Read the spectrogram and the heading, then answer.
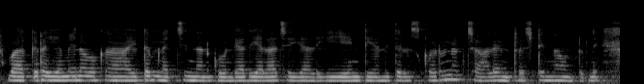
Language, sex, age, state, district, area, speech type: Telugu, female, 30-45, Andhra Pradesh, Palnadu, rural, spontaneous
